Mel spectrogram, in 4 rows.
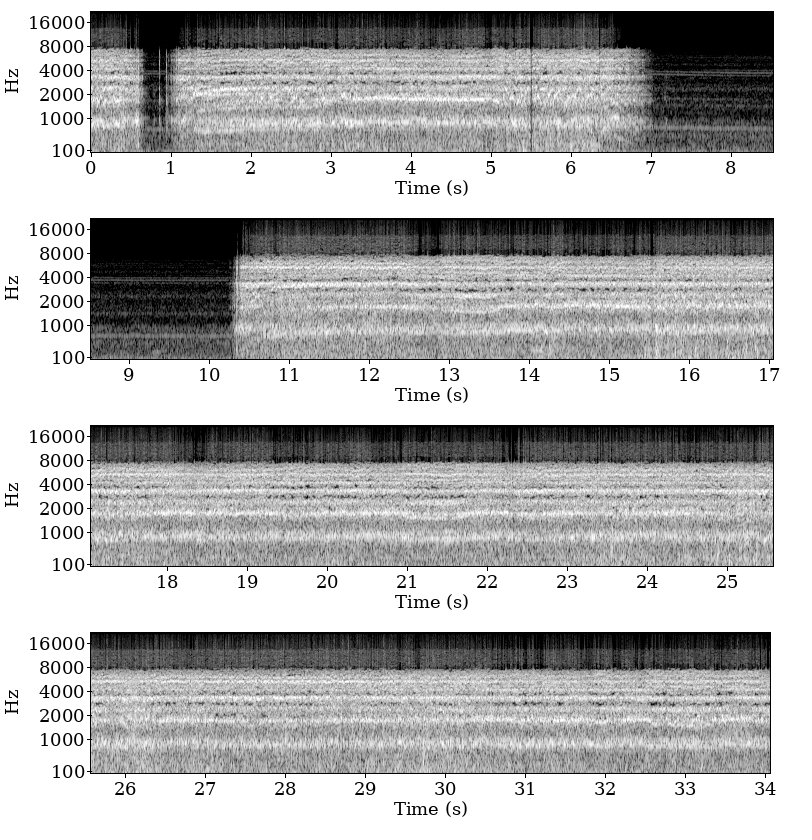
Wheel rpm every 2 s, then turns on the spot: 110, 210, 220, 50, 0, 140, 220, 230, 230, 230, 220, 230, 220, 220, 230, 230, 220.
none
